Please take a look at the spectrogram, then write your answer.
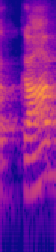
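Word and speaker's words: calm: है अंग्रेजी की कि एल साइलेंट है और काम में सुनाई कौन कन पढ़ रहा है सिर्फ क एक वल साउंड आ और एक म तो तीन ही साउंड हुए ना अर चार है स्पेलिंग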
